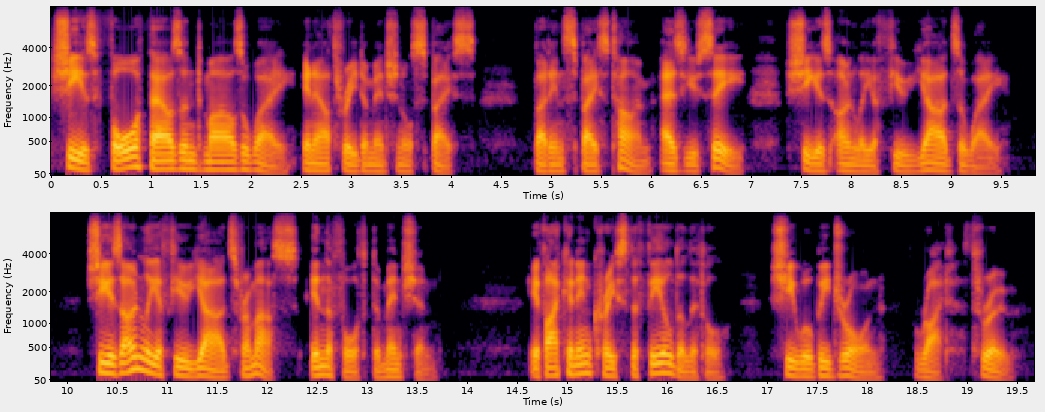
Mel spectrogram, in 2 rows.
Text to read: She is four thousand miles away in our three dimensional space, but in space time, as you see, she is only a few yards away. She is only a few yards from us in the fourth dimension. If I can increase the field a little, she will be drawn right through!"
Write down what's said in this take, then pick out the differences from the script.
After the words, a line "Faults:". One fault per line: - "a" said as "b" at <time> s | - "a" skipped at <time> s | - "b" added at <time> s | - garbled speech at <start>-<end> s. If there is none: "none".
She is four thousand miles away in our three dimensional space, but in space time, as you see, she is only a few yards away. She is only a few yards from us in the fourth dimension. If I can increase the field a little, she will be drawn right through!"
Faults:
none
